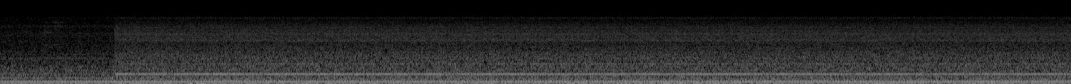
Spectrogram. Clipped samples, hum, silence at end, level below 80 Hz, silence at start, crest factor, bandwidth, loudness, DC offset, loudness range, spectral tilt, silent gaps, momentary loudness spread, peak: under 0.1%; none; 0 s; -44 dBFS; 0 s; 14 dB; over 20 kHz; -37 LUFS; under 0.1%; 0 LU; -5 dB/octave; none; 1 LU; -22 dBFS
